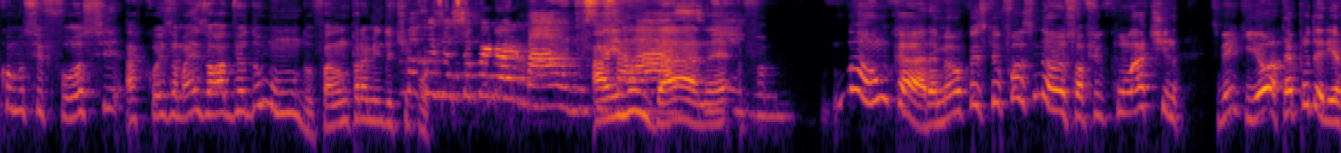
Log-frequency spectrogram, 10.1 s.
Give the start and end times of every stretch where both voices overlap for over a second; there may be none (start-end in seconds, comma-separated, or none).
4.4-5.8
